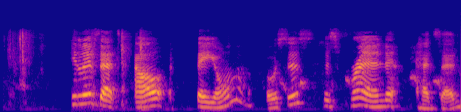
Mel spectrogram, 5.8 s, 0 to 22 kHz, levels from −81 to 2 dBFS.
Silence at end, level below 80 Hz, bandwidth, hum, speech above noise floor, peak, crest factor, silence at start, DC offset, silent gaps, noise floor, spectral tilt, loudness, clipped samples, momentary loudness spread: 0 s; -72 dBFS; 8 kHz; none; 42 dB; -4 dBFS; 20 dB; 0.25 s; under 0.1%; none; -64 dBFS; -4 dB/octave; -22 LUFS; under 0.1%; 18 LU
